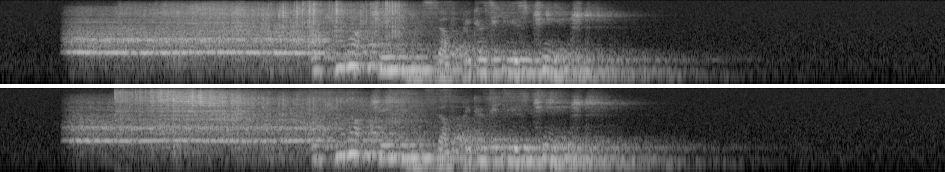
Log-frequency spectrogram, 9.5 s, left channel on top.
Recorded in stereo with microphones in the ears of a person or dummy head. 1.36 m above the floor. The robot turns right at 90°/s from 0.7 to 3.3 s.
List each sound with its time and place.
1.1 s dishes clattering: 120° right, 3 m; by 4.1 s 70° left, 3 m
3.1 s a woman speaking: 45° left (ahead or behind), 5 m; by 5.9 s 25° left (ahead or behind), 5 m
